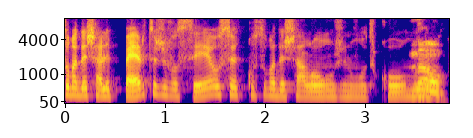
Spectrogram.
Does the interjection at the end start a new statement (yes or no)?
yes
